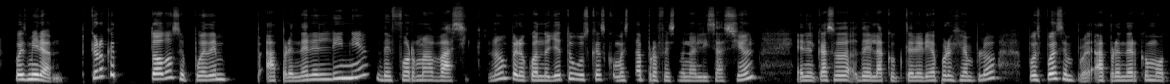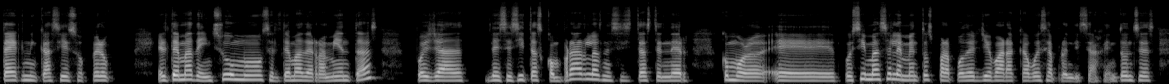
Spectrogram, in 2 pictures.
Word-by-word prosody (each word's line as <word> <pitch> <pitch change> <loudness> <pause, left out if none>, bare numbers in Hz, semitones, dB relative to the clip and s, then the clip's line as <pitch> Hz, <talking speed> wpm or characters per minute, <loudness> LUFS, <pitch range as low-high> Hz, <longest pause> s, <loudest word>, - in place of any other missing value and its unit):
Pues 230 0 +8
mira, 235 -1 +8 0.4
creo 315 +4 +4
que 450 +1 0 0.3
todos 270 +6 +6
se 230 - 0
pueden 215 +3 +1
p 230 - -29 0.3
aprender 185 +3 0
en 230 +1 +3
línea 290 +6 +5
de 195 -3 -2
forma 195 0 -1
básica, 185 +5 0
¿no?, 255 - -2
pero, 200 -7 +4
cuando 190 0 +1
ya 200 +3 +2
tú 260 +3 -2
buscas 225 -1 -1
como 180 - -4
esta 210 +3 -3
profesionalización, 180 - -2 0.4
en 175 - -1
el 185 - -1
caso 200 +2 +2
de 195 -1 -2
la 180 0 +1
coctelería, 175 +2 -2
por 210 +1 0
ejemplo, 200 - -2 0.3
pues, 210 0 +1
puedes 255 +5 +6
empre 210 -5 -2
aprender 185 0 +1
como 190 -2 -3
técnicas 195 -2 0
y - - +2
eso, 180 -1 -5
pero, 190 +1 -2 0.4
el 190 - 0
tema 220 +2 +4
de 195 - -1
insumos, 215 +3 +1
el 165 -4 -7
tema 185 +1 +1
de 180 - +1
herramientas, 190 - -1 0.4
pues 185 -1 0
ya, 180 -1 +2 0.2
necesitas 195 +1 -2
comprarlas, 230 +8 +1
necesitas 185 0 -4
tener 180 -1 -1 0.3
como, 205 -2 +2
eh, 175 0 0
pues 190 -1 -3
sí, 250 - +1
más 230 +1 +2
elementos 210 -3 -1
para 185 -4 0
poder 185 +1 -2
llevar 185 -1 +1
a 180 - -4
cabo 175 +1 -2
ese 185 0 -7
aprendizaje. 155 -3 -6
Entonces, 195 -1 -3
190 Hz, 175 wpm, -23 LUFS, 180-215 Hz, 0.4 s, Pues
